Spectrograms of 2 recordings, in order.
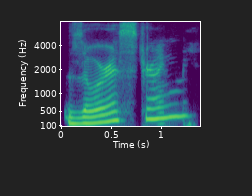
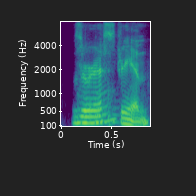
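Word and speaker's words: Zoroastrian: Zorestron, I don't think I did that quite right. You're almost there, Zorestrian. Yeah, Zorestrian, thank you.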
